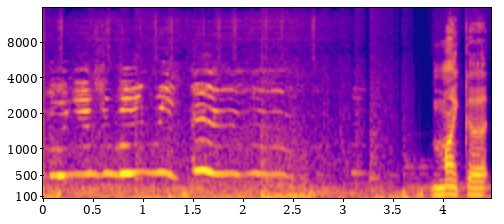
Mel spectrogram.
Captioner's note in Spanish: llorando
